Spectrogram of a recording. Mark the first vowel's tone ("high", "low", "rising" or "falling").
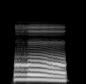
falling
